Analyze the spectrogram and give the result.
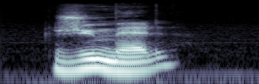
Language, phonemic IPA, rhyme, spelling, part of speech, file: French, /ʒy.mɛl/, -ɛl, jumelle, noun, Fr-jumelle.ogg
- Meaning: 1. a female twin; female equivalent of jumeau 2. A pair of binoculars 3. gemel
